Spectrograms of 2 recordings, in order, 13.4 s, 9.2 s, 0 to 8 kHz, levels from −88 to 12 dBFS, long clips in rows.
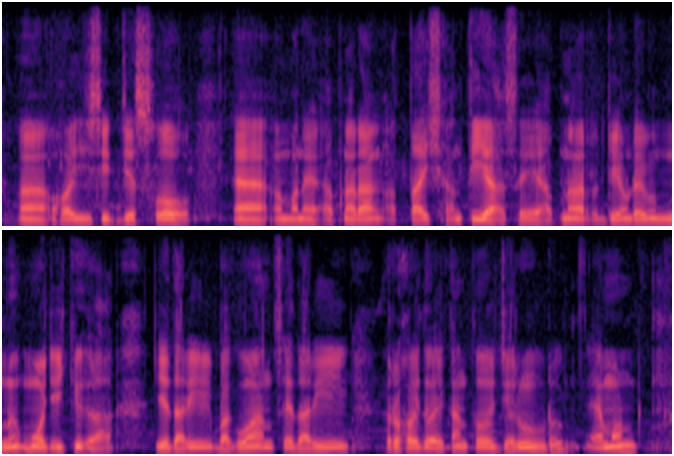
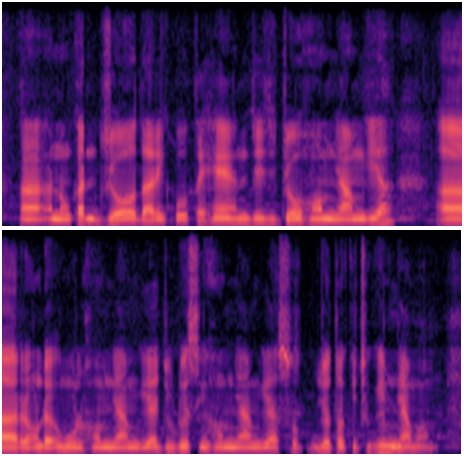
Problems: none marked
